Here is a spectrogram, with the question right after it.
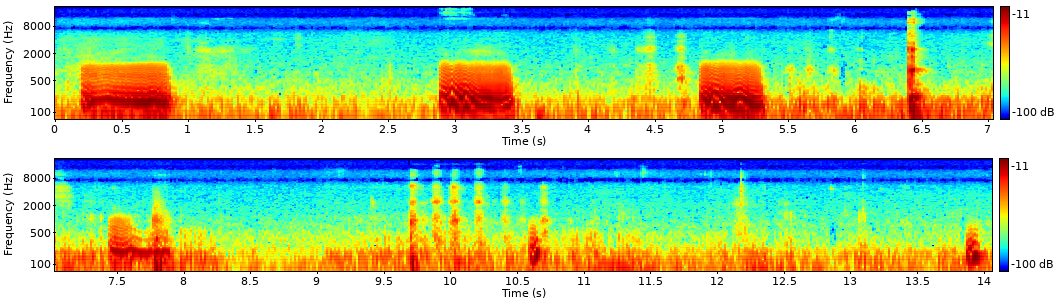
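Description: A sleeping Norwegian Forest cat snores in low, buzzy rasps that come every two to three seconds.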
